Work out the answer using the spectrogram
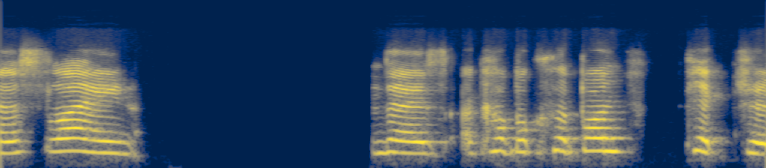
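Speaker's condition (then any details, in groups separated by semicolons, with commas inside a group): Cerebral palsy; affects all four limbs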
